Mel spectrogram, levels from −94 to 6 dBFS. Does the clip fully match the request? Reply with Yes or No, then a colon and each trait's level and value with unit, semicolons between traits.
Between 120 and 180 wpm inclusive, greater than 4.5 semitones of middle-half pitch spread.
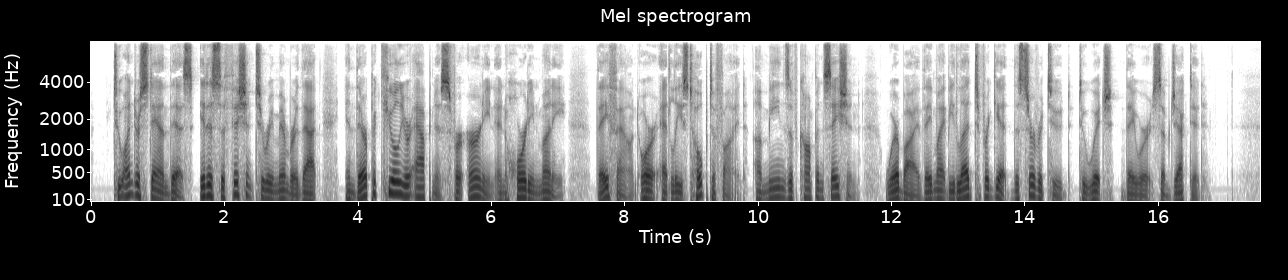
Yes: average, 150 wpm; wide, 5.6 semitones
